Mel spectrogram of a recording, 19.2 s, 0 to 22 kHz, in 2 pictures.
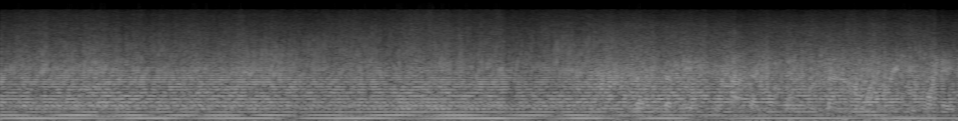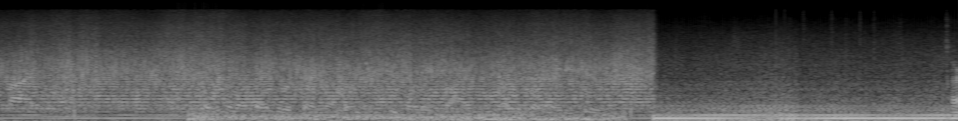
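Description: Propeller engine of an A2A Comanche 250 in Microsoft Flight Simulator 2024, a loud, constant droning hum with a steady harmonic buzz that shifts pitch partway through and holds on without pause.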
